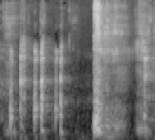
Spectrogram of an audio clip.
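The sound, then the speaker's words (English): A voice imitates fart noises: a quick run of short sputtering pops followed by a louder, longer raspberry blast and a softer trailing one, with no talking. “You do the poot and the boom.”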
